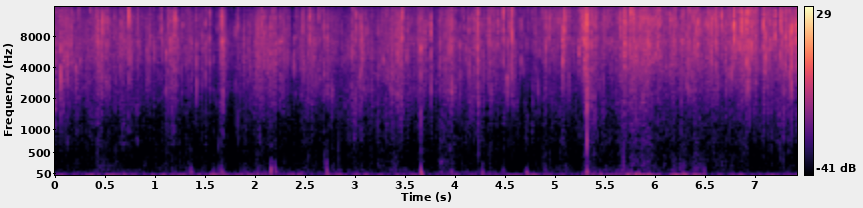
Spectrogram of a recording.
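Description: Gloved fingertips press and rub the clear plastic bubble wrap around a palm-sized gym chalk block held in both hands. The result is a steady, dense crinkling and rustling with a bright hiss, broken by a few sharper crackling snaps, the loudest near 3.7 and 5.3 seconds.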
